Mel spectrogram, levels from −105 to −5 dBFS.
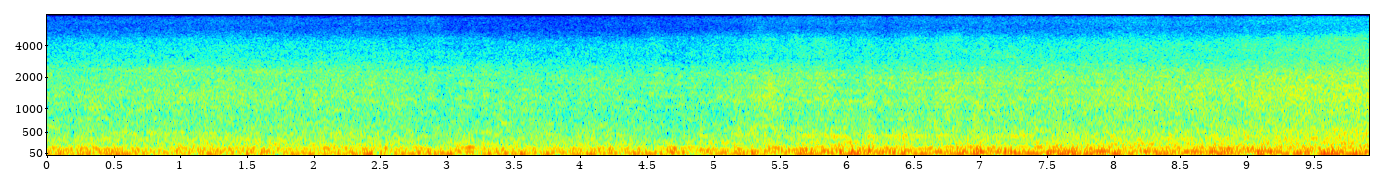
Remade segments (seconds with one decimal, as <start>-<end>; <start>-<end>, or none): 2.7-3.4; 4.5-7.5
